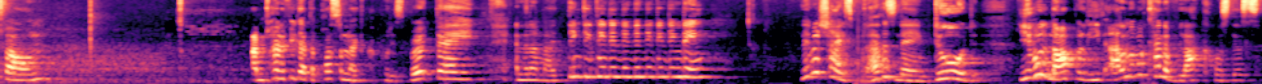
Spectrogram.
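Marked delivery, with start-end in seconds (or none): 5.7-7.1 quick run of high dings; imitated keypad dinging. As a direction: chant dings on one raised note. Imitates typing in the password.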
